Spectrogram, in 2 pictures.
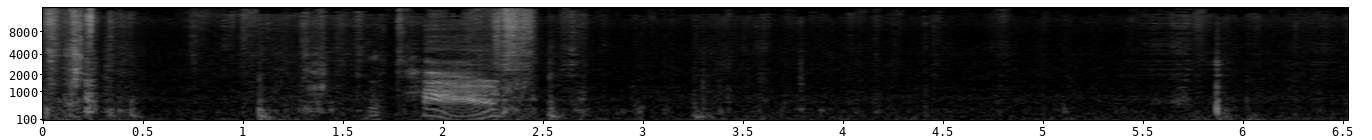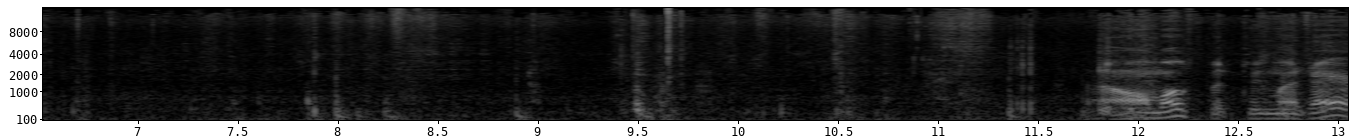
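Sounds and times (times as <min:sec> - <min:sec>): low steady hum: 0:00.0 - 0:13.0
rubber tube knocks and rubs: 0:05.6 - 0:12.0.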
